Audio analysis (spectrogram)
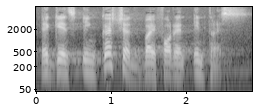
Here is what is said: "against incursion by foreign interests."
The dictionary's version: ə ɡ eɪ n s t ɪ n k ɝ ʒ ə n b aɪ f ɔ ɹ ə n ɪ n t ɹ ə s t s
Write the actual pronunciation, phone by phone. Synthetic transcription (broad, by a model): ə ɡ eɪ n s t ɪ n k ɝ ʃ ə n b aɪ f ɔ ɹ ə n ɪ n t ɹ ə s s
